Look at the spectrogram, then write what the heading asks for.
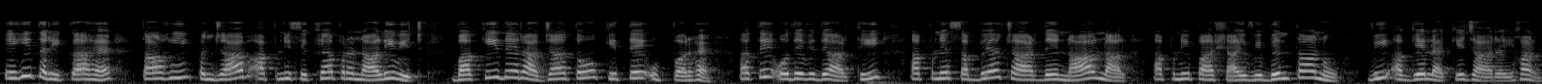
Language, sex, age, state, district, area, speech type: Punjabi, female, 45-60, Punjab, Amritsar, urban, spontaneous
